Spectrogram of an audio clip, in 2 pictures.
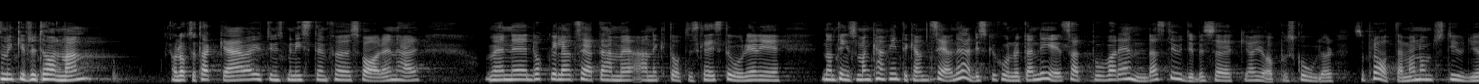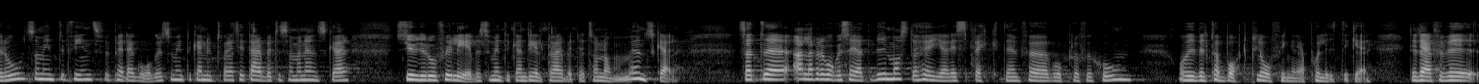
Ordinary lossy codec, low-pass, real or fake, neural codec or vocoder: none; none; real; none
